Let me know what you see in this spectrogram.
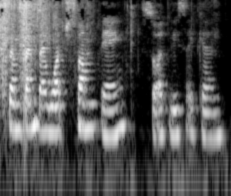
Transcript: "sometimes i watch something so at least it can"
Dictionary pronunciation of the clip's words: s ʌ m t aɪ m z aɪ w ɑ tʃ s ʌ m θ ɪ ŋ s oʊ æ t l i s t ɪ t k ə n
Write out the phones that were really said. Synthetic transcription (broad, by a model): s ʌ m t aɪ m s aɪ w ɑ tʃ s ʌ m θ ɪ ŋ s oʊ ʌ t l i s t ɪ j k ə n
